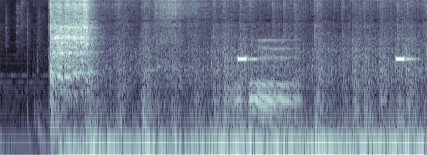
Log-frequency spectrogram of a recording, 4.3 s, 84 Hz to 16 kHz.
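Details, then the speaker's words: 2004 Ski-Doo GSX 600 HO snowmobile, after a big backfire then no start, fixed by replacing the spark plugs: engine catches at once after a short crank and settles into a steady, even two-stroke idle; healthy start. "right back up well from no start to start seems like all we had to do was replace the spark plugs"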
